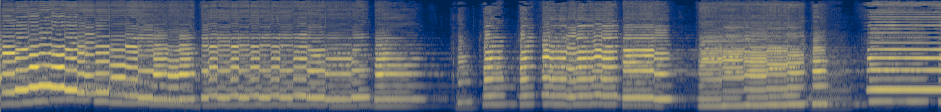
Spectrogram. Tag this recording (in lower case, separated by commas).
music, musical instrument, clarinet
